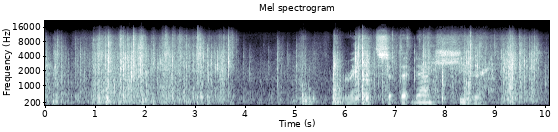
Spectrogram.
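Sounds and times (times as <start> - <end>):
plastic packaging crinkling: 0.0 - 5.4, 6.0 - 10.0.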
